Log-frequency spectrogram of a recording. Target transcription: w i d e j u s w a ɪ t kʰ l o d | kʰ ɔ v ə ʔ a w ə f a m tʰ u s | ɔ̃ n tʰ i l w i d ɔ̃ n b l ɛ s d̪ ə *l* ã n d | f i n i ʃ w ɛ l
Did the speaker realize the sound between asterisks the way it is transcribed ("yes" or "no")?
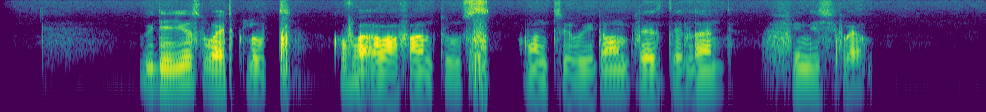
yes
